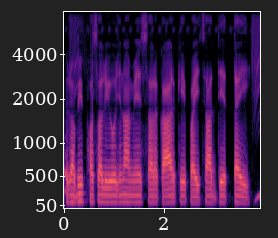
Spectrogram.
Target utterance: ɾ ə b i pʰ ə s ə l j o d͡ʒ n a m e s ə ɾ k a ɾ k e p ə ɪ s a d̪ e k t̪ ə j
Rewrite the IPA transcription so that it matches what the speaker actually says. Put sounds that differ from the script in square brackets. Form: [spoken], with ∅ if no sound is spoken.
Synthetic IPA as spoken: ɾ ə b i pʰ ə s ə l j o d͡ʒ n a m e s ə ɾ k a ɾ k e p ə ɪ s a d̪ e [∅] t̪ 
